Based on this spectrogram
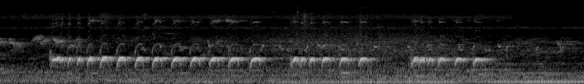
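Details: Local zebra dove, used as a prompt to get lazy doves singing. Three bursts of quick, evenly repeated soft cooing notes, the first series longest, over a steady hiss of background noise.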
